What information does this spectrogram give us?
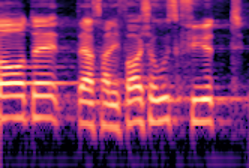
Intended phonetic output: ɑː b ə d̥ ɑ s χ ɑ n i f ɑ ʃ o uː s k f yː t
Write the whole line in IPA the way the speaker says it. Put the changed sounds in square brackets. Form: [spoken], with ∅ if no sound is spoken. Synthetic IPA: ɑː [d] ə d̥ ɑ s [h] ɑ n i f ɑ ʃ o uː s k f yː t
